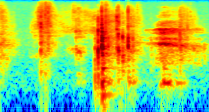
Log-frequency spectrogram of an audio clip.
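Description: Paper notes rustling and crinkling as they are pulled out from under other things, in a few short bursts, with a brief murmur of voice near the end.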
